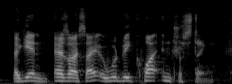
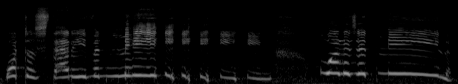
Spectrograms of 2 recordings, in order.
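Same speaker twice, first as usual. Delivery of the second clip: high-pitched confused voice; 6 dB quieter, slower than usual. Pretend. Baffled by Discord Nitro.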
